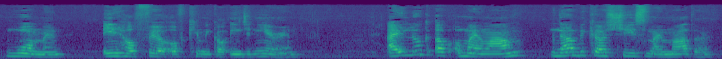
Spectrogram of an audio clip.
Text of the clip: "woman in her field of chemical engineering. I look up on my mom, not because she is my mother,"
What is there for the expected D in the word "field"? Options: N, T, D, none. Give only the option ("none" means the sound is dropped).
none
